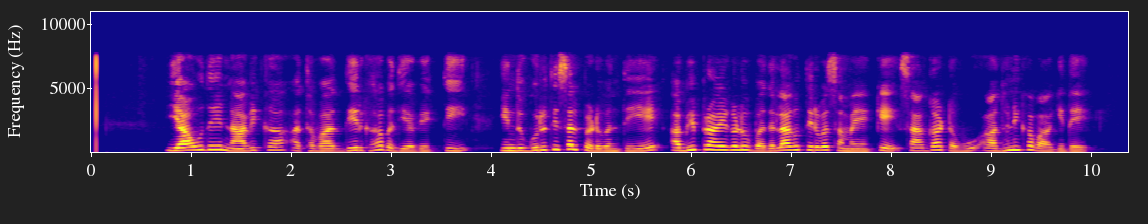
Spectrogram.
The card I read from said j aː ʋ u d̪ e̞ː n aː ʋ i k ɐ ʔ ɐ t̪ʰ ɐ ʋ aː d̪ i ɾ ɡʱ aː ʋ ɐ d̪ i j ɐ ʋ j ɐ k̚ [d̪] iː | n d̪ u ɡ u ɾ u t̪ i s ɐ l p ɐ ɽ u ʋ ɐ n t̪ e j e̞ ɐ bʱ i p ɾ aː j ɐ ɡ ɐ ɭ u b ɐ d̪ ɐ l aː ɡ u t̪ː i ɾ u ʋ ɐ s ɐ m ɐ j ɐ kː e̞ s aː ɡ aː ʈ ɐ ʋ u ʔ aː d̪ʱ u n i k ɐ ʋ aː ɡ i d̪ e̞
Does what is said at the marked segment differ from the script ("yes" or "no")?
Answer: yes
